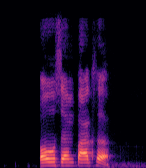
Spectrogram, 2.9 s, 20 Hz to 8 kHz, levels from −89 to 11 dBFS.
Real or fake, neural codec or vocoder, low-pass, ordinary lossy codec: fake; codec, 24 kHz, 1.2 kbps, DualCodec; 7.2 kHz; Opus, 64 kbps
